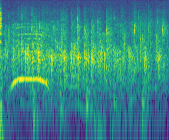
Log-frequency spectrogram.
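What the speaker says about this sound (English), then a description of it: "Let's give them a big round of applause." An audience at an Indigenous women's dialogue session applauds as a group is invited onstage, with steady clapping under a brief tonal whistle that fades toward the end.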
